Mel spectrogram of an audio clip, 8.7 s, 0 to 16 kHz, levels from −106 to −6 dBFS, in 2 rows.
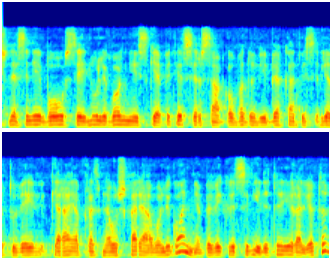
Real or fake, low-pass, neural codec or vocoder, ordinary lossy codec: fake; 7.2 kHz; codec, 16 kHz, 4.8 kbps, FACodec; Opus, 64 kbps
